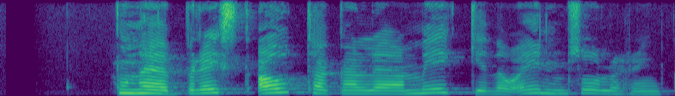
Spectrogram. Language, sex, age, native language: Icelandic, female, 12, Icelandic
